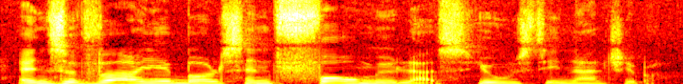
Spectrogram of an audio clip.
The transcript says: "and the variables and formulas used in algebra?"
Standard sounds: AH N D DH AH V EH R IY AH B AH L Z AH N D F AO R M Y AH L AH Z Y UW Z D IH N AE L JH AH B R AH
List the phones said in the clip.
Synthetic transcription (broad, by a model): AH N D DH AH V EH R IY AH B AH L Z AH N D F AO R M Y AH L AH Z Y UW Z D IH N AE L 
